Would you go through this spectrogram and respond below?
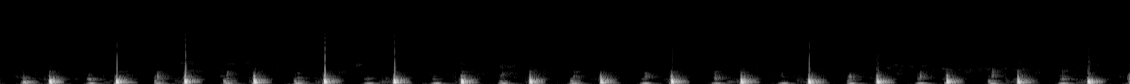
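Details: Strong, regular heartbeat at about 87 beats a minute, slightly fast as the heart settles after exercise; a normal recovery rhythm.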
